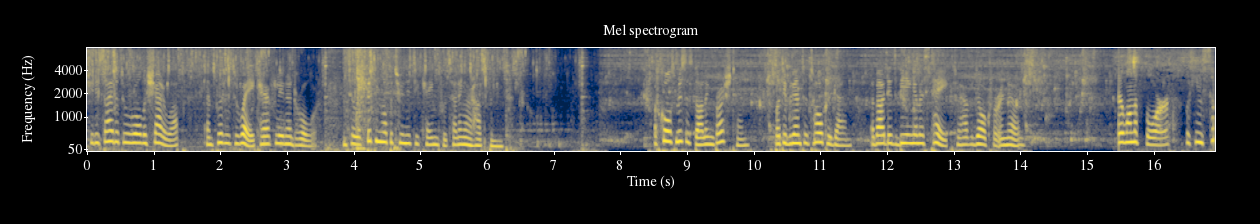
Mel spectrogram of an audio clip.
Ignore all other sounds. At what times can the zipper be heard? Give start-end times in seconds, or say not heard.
not heard.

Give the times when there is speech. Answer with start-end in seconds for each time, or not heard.
0.0-6.5, 8.4-14.2, 15.5-16.8.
